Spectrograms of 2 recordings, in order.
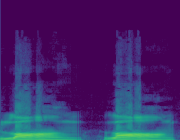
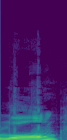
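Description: First: "long" with open, drawn-out aw; open vowel. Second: "long" with a closed oh, like 龙; wrong vowel. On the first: Teacher shows learners the correct long, open vowel. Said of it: "是long". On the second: Teacher shows the reading to avoid, closed vowel. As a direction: round the vowel of "long" too far. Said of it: "不要读". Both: Shown as a demonstration.

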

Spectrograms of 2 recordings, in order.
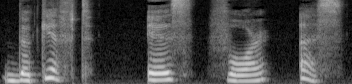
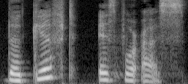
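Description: First: Very slow, pausing between words; slow teacher's model reading. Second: Said in the usual way. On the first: Shown as a demonstration. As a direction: spread the words out for learners. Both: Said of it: "来慢读一遍".

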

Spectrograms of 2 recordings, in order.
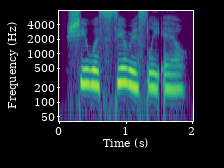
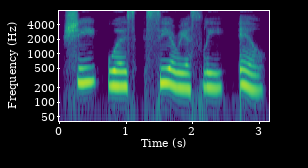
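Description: First: Said in the usual way. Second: Each word slow and drawn out; careful slow reading. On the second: Shown as a demonstration. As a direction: read it slowly for learners. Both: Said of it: "好，慢慢来读。".

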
